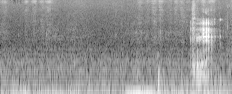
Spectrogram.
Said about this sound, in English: I'm literally writing that down as I burp.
